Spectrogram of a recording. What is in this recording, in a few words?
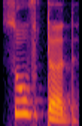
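"сувтӧд", Komi, female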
